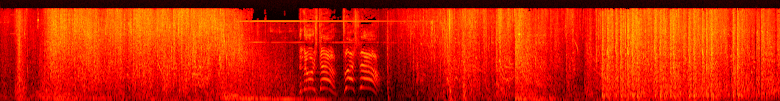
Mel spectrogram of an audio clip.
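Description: Rapid gunfire rattles loudly and echoes.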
